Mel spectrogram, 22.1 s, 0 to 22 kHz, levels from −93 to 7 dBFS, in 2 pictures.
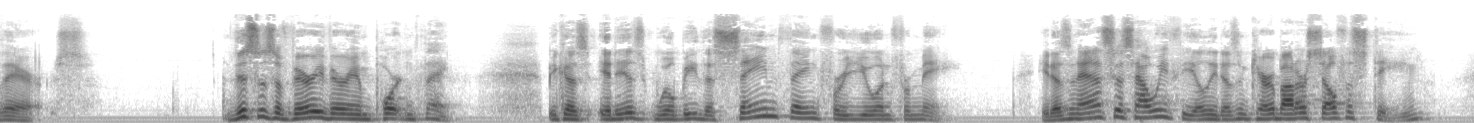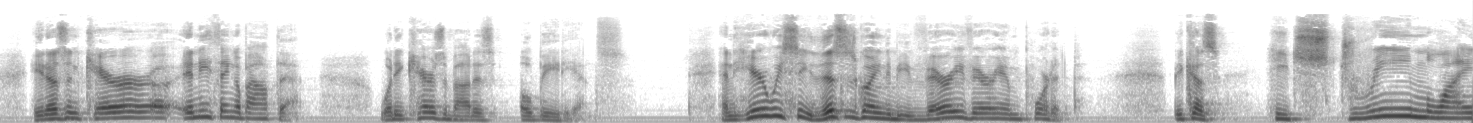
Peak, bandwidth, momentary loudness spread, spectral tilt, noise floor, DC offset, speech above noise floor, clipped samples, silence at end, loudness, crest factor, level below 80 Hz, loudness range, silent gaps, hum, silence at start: -8 dBFS; 13.5 kHz; 14 LU; -5.5 dB/octave; -61 dBFS; under 0.1%; 34 dB; under 0.1%; 0 s; -27 LUFS; 20 dB; -64 dBFS; 4 LU; none; none; 0 s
